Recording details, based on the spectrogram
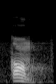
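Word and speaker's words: comb: silent है doubt और कॉम में भी बी साइलेंट है कॉम इस तरह से हमको साइलेंट लेटर और प्रोनंसिएशन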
